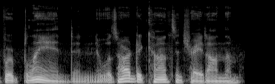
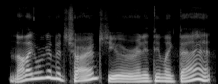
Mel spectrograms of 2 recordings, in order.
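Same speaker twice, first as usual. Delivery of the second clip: lightly voiced, higher girl pressing; pushy party girl; 9 semitones higher than usual. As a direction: push the offer, a bit higher. Other girl pushes the offer.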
